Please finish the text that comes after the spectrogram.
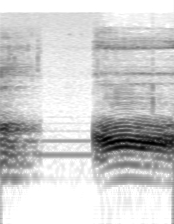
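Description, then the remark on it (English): A deep, guttural creature burp sound effect made for Jabba, in two bursts: a rumbling belch, a brief pause with a faint low tone, then a longer, louder, throaty eructation. “who's famous for making belch and burp noises, was brought in to do Jabba's burp.”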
